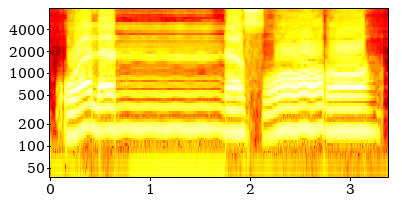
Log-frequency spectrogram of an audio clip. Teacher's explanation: Cara membacanya adalah ditahan suara nunnya sepanjang 2 harokat. Jadi tidak langsung dibaca walan nasara, tapi ada tahanan dulu sepanjang 2 harokat. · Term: gunnah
